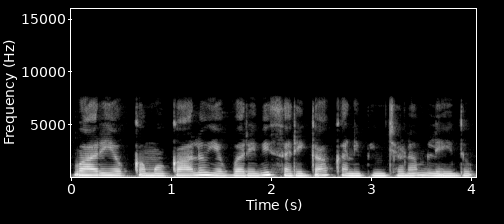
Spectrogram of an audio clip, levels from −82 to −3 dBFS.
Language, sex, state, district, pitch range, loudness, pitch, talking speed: Telugu, female, Telangana, Hyderabad, 180-205 Hz, -15 LUFS, 190 Hz, 105 wpm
